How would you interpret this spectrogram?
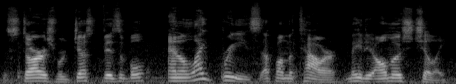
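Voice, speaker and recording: A man reading a short story as scripted narration, in a measured, dramatic storytelling manner. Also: fairly high pitch, pushed and bright, a little hiss or hum. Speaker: story reader.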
